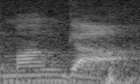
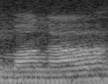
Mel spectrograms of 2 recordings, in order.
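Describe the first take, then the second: First: "manga" with a hard g after ng; "manga" slipping into a hard g; mispronounced. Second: "manga" with a soft ng sound; "manga" with ng as one nasal sound; correct pronunciation. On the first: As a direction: say "manga" as mang-ga, with an added g. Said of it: "sometimes it sounds like". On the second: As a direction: say "manga" with no hard g after the ng. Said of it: "you know, M G A". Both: Shown as a demonstration.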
